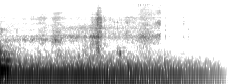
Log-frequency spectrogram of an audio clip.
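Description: Faint rustling and light ticks of paper card stock being handled, over a steady low electrical hum; the sound fades out near the end.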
